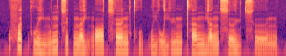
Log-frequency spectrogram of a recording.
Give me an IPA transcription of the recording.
f ɐ˥ t̚ kʷ e˨ j m ɪ˥ ŋ t͡s ɵ˧ t̚ n̪ ɐ˨˩ j ŋ ɔː˨˧ t͡sʰ œː˧ n kʷʰ ɐ˨ k̚ w iː˨˩ w j yː˧ m t̪ʰ ɐ˨˧ ŋ j ɐ˨˥ ŋ s ɵ˧ ɥ t͡sʰ ɵ˨˩ n

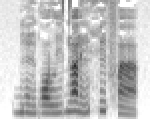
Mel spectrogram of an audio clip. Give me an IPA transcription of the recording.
b ũ˨ ɡ͡b ɔ˨ l i˨˦ d ã˦˨ ɾ ĩ˨˦ h ĩ˦˨ f ã˨

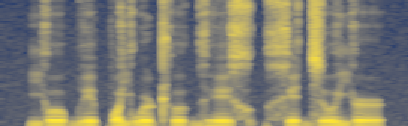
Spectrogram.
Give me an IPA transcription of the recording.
j oː b e p ɔ j w o ʈʰ ʊː ɡʱ eː x ɔ̰ k x e d͡z ʊː j ə˞

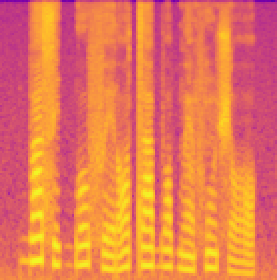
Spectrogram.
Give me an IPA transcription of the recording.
b a˦ s i˧ ɡ͡b o˧ f e˨ ɾ ɔ˧ t a˧ b ɔ˧ b ɛ̃˨ f ũ˧ ʃ ɔ˨

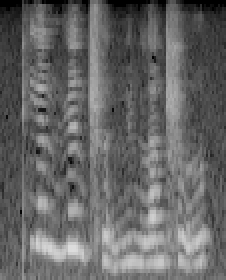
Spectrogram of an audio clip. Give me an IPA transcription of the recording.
pʰ j ɛ˥˧ n n̪ ɥ ɛ˥˩ n ʈ͡ʂʰ ə̰˨˩ n n̪ y˥˩ n l a˥ n ʂ ɤ̰˨˩˦

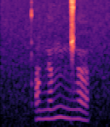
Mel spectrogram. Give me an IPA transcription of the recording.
qʼ ɔ n ʌ ŋ ə ŋ͡ǁ ʌ

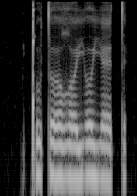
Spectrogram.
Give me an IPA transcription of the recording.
ǃ u t ɤ ʁʷ ɛ j ɤ j ɛ t

